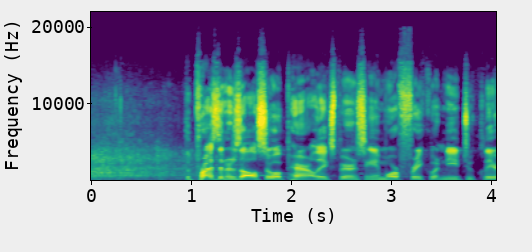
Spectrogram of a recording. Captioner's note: laughter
